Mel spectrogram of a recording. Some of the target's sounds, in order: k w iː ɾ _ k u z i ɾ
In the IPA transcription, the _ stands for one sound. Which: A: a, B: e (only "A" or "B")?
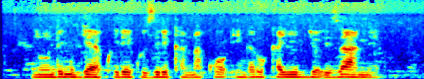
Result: B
